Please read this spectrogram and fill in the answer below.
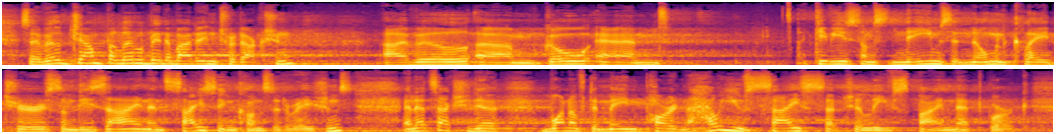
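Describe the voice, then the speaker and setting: A man talks with lively intonation and very even loudness. Noticeable background noise and audible room echo fill the recording. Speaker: conference speaker, network engineer. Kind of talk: technical conference talk. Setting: stage with live audience. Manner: fast.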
